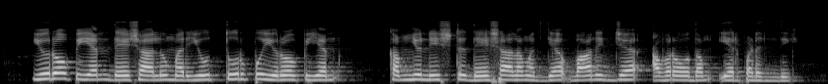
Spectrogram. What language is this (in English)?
Telugu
